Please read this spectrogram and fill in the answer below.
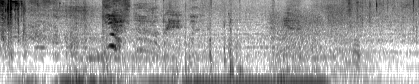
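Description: Car engine running hard with a loud low rumble that cuts off suddenly about three seconds in, while a woman cries out in distress.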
